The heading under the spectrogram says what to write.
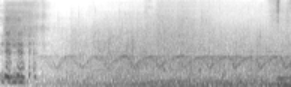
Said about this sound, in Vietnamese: Này, ông có nghe được cái tiếng còi cứu thương réo nãy giờ không? Này, tôi có khiếm thính đâu mà không nghe thấy. Ngay dưới tòa nhà mình đấy,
